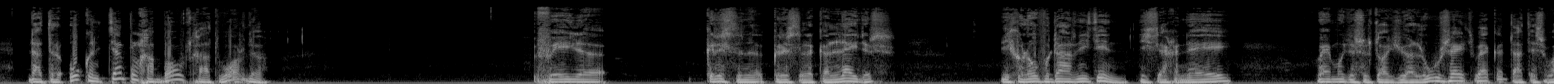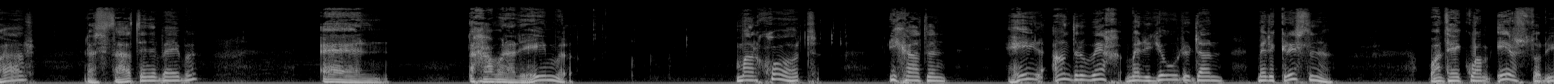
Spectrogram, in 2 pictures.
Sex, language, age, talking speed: male, Dutch, 60-79, 120 wpm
